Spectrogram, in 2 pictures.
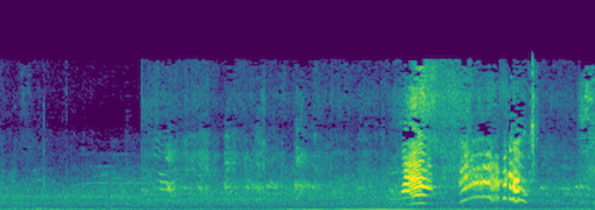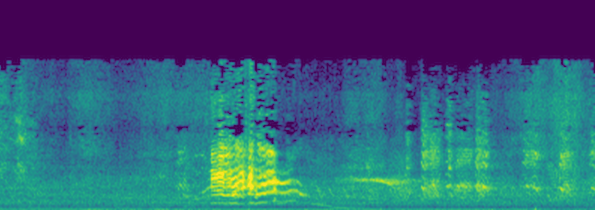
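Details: A female cat, unwilling to stay with a male cat, gives a few short rising-falling meows near the middle and again after a pause, over a steady low hum and background noise.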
